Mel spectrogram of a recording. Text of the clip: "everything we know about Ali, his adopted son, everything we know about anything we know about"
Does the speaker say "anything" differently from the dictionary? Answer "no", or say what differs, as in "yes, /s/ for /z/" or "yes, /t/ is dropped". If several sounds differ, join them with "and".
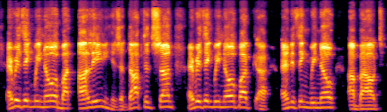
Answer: no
